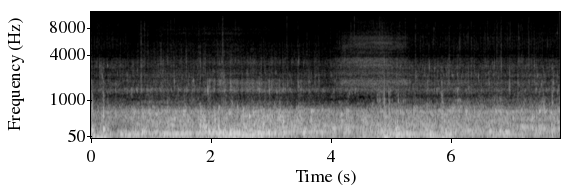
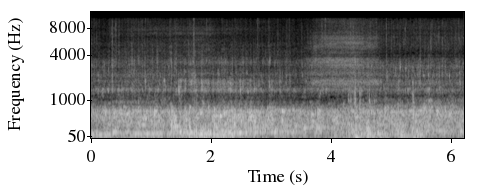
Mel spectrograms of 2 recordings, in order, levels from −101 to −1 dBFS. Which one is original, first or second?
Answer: second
